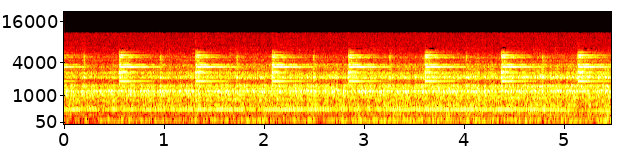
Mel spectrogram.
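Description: Model freight train running along the layout, heard from on board. A short ringing chime repeats about every three-quarters of a second over a steady running hum, and a held tone slowly drops in pitch near the end.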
